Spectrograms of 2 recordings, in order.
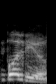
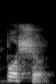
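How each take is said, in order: First: The double L sounds like an L sound. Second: The double L sounds like a Y sound. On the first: The speaker calls it wrong. "acá no es polio" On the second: The speaker calls it right. "acá es pollo"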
